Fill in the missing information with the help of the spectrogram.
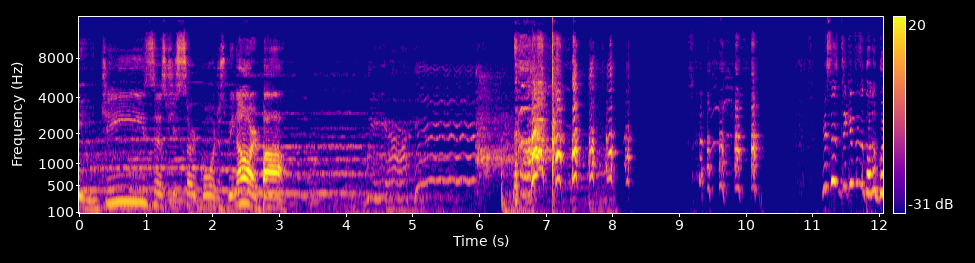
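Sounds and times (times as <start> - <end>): man screaming and laughing: 6.5 - 8.3.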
